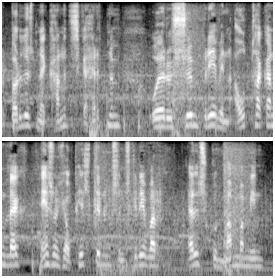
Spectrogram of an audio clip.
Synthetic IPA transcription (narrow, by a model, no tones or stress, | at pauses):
ɾpœɾðʏst̪mɛðkʰaːnat̪i̥skahɛɾt̪nʏmɔɣɛɾʏsʏːmpɾɪːvɪna̰ːwt̪ʰaːkanlɛɣejnsɔçawpʰɪl̥t̪ɪnʏmsɛmskɾɪːvaɾ | ɛlskʏːamːamin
